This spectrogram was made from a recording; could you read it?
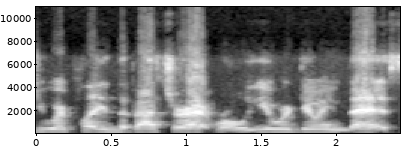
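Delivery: ordinary delivery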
